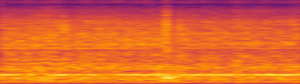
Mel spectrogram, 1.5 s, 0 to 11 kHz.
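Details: 1966 IH 1206 Wheatland standard diesel tractor, back together after an external head gasket leak, warming up with water temperature still coming up before dyno break-in: even, steady idle with a constant low drone, no knocks or misses. Healthy normal idle.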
